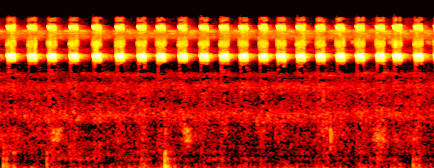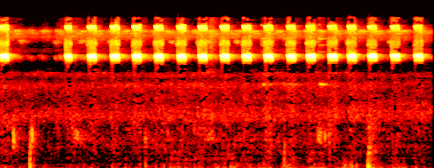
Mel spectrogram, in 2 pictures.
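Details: Cricket chirping, in a short recording meant for training songbirds: rapid, regular high-pitched pulsed chirps, about four a second, with one brief pause midway before the rhythm resumes. Otherwise clean.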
